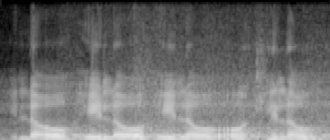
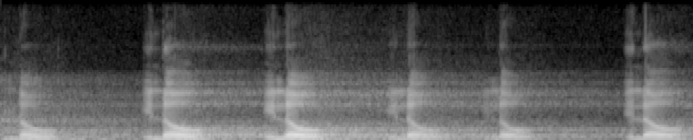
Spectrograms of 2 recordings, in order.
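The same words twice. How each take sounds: First: Mic test at full volume. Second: Mic test at reduced volume. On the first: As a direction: test a mic that is turned all the way up. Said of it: "So, i-full natin". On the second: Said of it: "Pahinaan natin". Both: Shown as a demonstration.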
